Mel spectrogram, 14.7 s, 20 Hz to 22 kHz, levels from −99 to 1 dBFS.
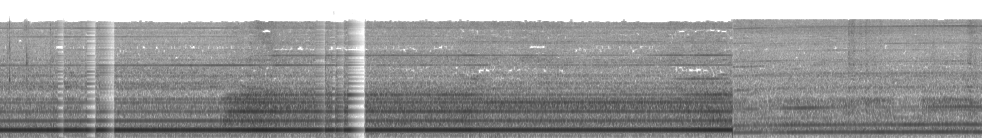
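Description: From 0.87 to 1.74 s there is repeated packet loss, giving a robotic sound. Four gaps, the longest 200 ms, were each patched by continuing the preceding audio, so about half of this span is synthetic fill. The result is choppy, with pieces of the audio missing.

At 4.75 to 4.90 s a burst of packet loss removes 120 ms. The receiver extends the last sound and turns it down across the hole, so a held buzz or fading hiss is heard. A second burst at 5.07 to 5.18 s does the same over 80 ms.

Between these, at 4.99 to 5.06 s, a short concealed packet loss of 40 ms appears as a brief smear or wobble. The decoder bridges the hole from the preceding waveform and then blends back into the real signal.

From 5.23 to 5.50 s the audio stops arriving for 240 ms, most likely a long network dropout. The whole stretch is filled with decaying continuation, never reaching silence, before the real signal resumes past the lost section. 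All of this sits on an Opus call path whose high end stops near 12 kHz.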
